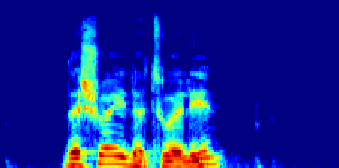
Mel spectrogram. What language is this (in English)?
Kabyle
